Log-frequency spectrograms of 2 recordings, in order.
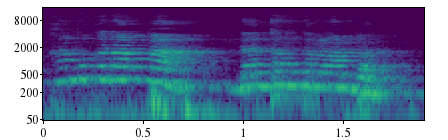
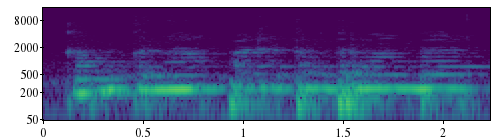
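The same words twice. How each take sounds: First: It is said in a loud, harsh, scolding tone. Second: It is said in a softer, disappointed tone. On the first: The teacher is punishing the child. "Guru yang posisinya selalu menghukum dengan nada yang keras" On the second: The teacher is making the child feel guilty. "Kalau posisi pembuat merasa bersalah"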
